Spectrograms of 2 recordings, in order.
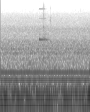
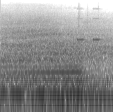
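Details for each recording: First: GE microwave after replacing the magnetron, which had caused loud buzzing and no heating: even, steady low hum with no harsh buzzing while heating water, which then boils; microwave running normally. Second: GE microwave that does not heat food makes a steady, heavy low buzz, louder and coarser than its normal hum; a faulty magnetron is suspected, not confirmed.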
